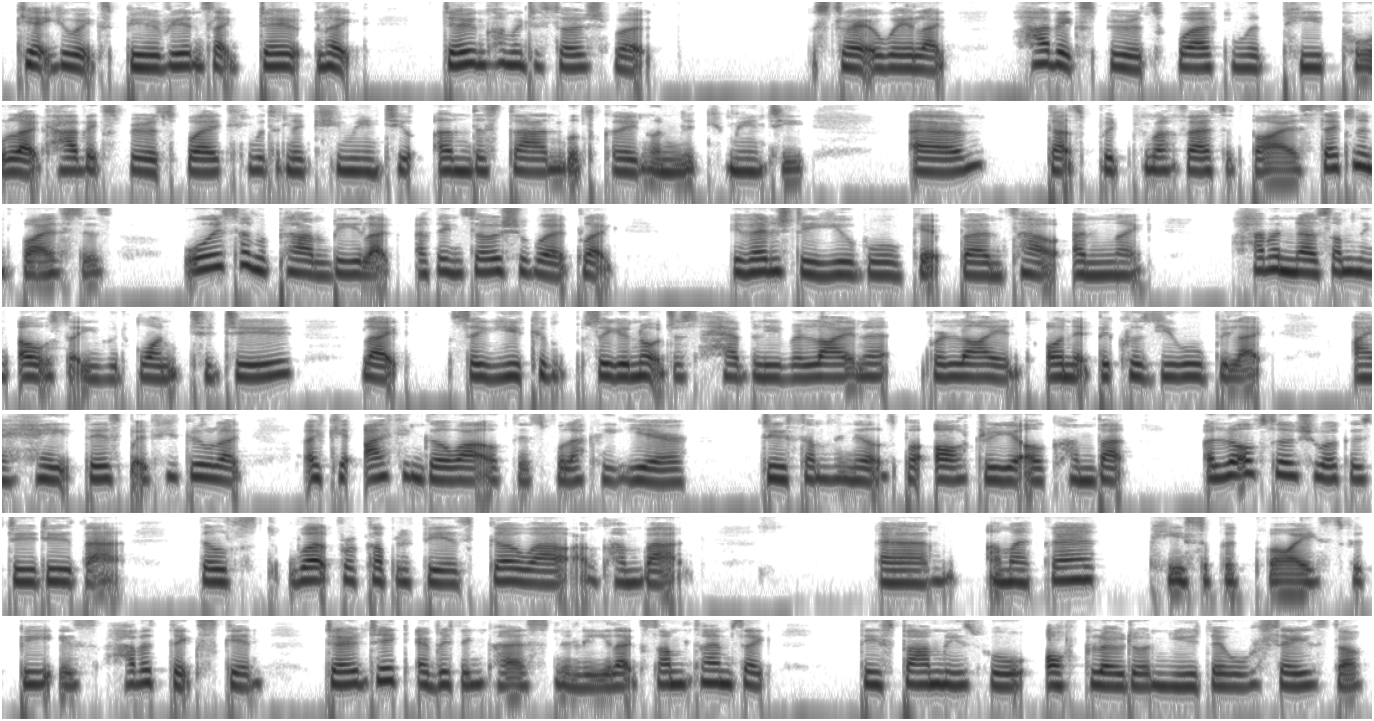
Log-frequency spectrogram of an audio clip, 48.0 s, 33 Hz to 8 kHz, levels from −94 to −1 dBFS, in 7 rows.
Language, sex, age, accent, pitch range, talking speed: English, female, 20-39, British, 200-225 Hz, 210 wpm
